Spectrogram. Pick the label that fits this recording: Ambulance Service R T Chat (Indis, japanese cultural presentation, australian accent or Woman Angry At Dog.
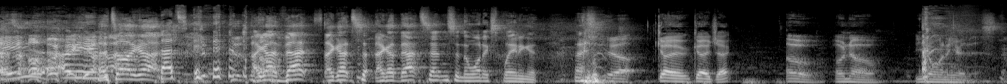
australian accent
